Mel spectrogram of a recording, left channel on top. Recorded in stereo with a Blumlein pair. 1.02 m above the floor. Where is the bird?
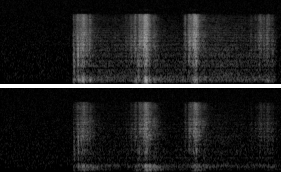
50° left, 0.9 m.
